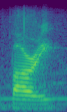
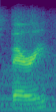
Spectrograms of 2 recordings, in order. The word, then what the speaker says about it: Bari: I am the, or Bari, which most people can't pronounce my first name because they think it's Barry.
